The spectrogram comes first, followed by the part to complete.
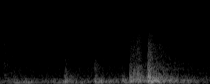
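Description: A person sitting down on a chair: soft low thumps and clothing rustle, with one louder thud about one and a half seconds in.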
